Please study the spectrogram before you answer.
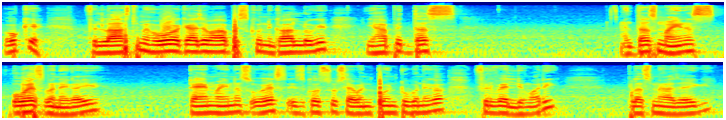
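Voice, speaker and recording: A man's voice: a little high, steady tone, normal speed. A man with an Indian accent teaching an exam-prep math lesson, working through problems step by step and mixing in English math terms. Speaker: math tutor. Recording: faint background noise.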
